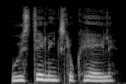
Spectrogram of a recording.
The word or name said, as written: udstillingslokale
